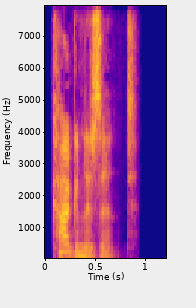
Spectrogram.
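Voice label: "cognizant", British English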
